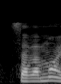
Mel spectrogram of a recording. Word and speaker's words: savamment: Première syllabe, ça va s'écrire avec un S pour avoir le sens. Donc S-A. La syllabe va, tout va bien, ça va s'écrire V-A. Ensuite, la dernière syllabe, ment. on va avoir deux M. Et ensuite, on va avoir le son en qui s'écrit EN et avec un T final muet.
